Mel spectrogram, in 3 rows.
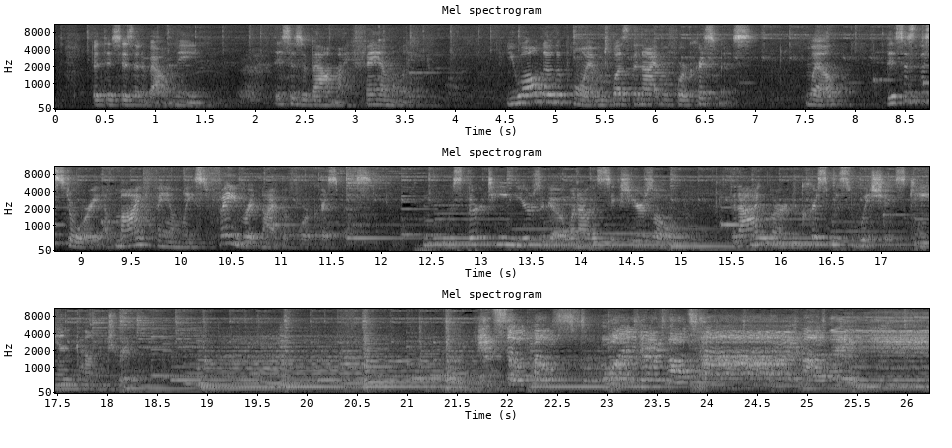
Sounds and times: Speech: 0.4 - 18.5
Music: 5.8 - 26.2.

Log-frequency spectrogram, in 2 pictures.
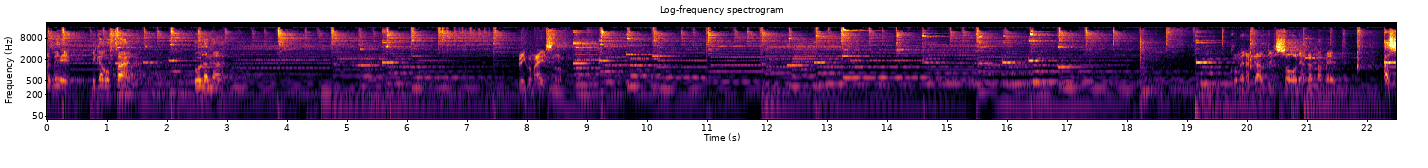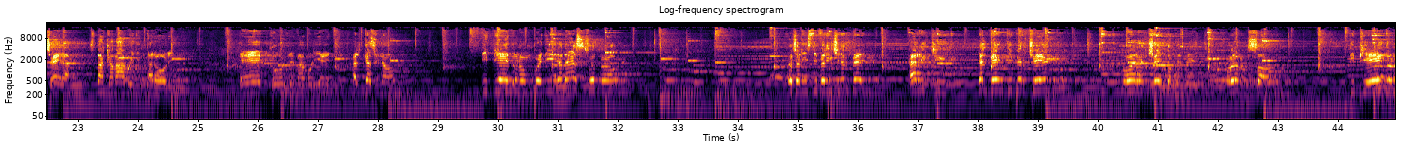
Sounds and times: Speech: 0.0 - 1.6, 2.4 - 3.0, 7.8 - 8.7, 19.7 - 21.6, 22.3 - 24.7, 25.7 - 28.5, 29.8 - 32.1, 34.8 - 36.2, 40.4 - 43.0, 44.2 - 44.9
Music: 0.0 - 44.9.

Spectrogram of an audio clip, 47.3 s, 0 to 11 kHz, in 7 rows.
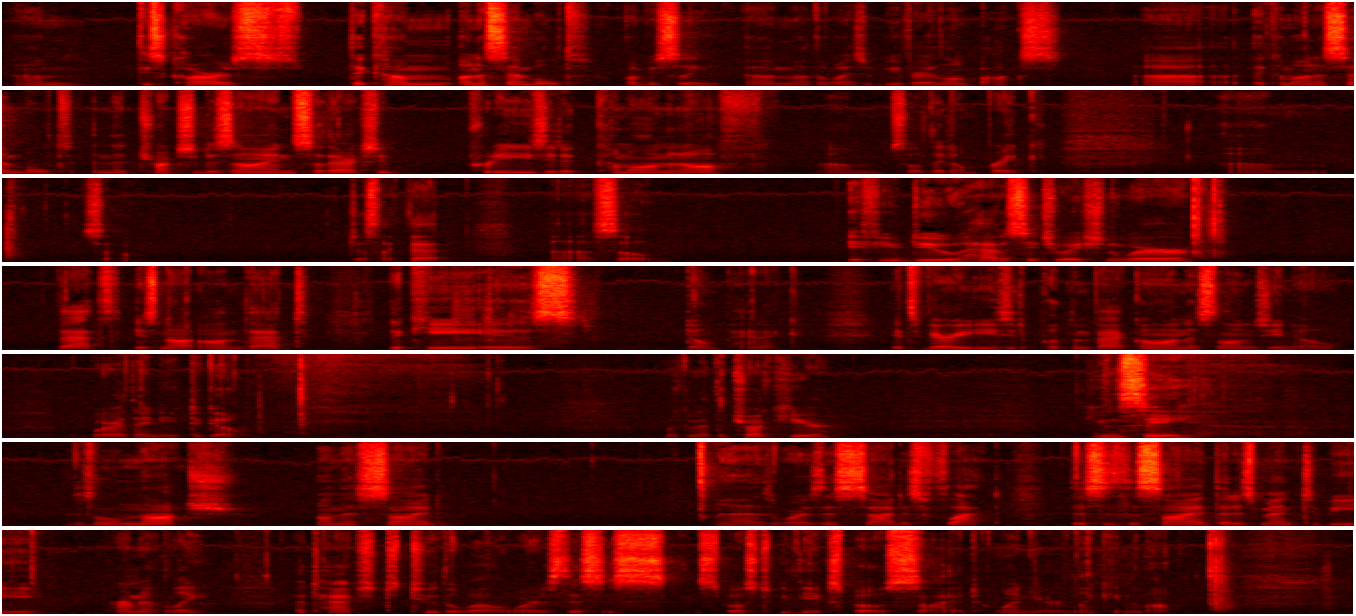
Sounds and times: Speech: 0.0 - 12.0, 12.9 - 14.3, 15.2 - 16.9, 17.7 - 19.6, 20.6 - 28.3, 30.4 - 31.3, 32.4 - 33.2, 34.1 - 36.1, 37.3 - 46.5.

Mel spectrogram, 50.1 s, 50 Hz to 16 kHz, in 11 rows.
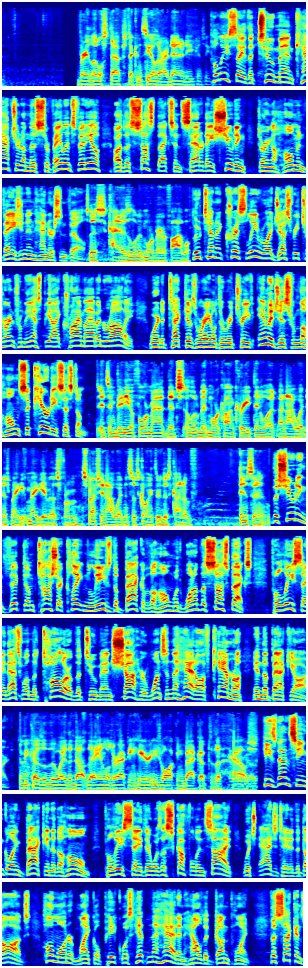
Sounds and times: Speech: 1.1 - 50.1.

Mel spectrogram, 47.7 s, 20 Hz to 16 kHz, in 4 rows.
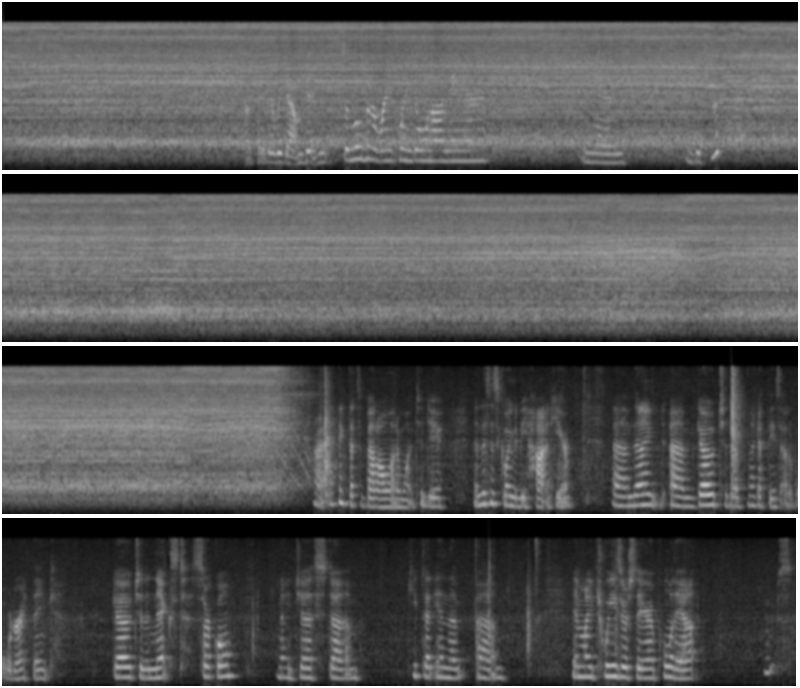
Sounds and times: Hair dryer: 0.0 - 28.8.

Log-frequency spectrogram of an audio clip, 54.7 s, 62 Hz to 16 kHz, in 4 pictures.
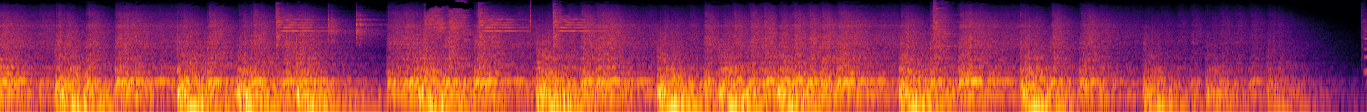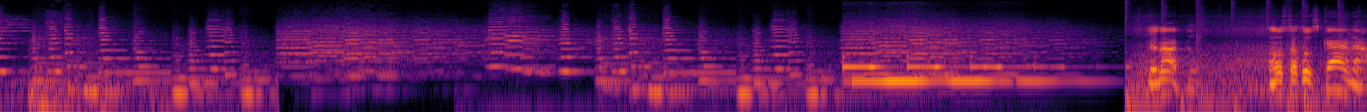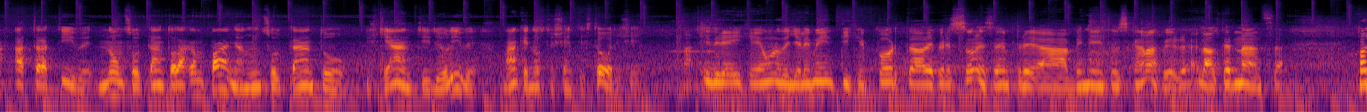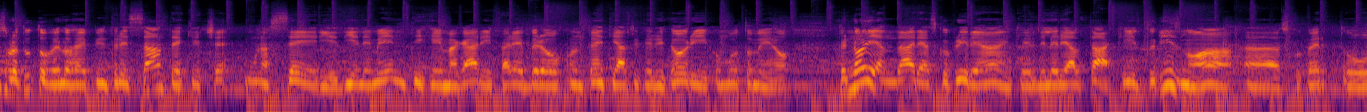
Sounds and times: Music: 0.0 - 54.6.

